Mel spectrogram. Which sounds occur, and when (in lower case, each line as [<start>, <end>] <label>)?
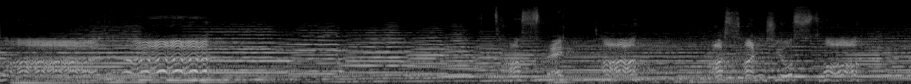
[0.00, 2.10] male singing
[0.00, 9.11] music
[4.87, 6.41] male singing
[7.08, 8.57] male singing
